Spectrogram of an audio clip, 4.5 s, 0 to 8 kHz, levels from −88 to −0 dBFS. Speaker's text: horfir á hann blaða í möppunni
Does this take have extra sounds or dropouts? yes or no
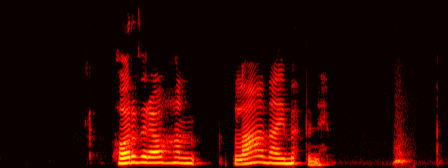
yes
